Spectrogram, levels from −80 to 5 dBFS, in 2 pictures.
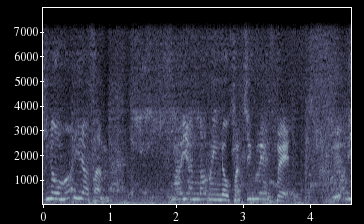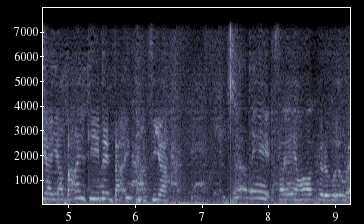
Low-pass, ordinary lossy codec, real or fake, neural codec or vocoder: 7.2 kHz; none; fake; codec, 24 kHz, 0.9 kbps, WavTokenizer, medium speech release version 1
